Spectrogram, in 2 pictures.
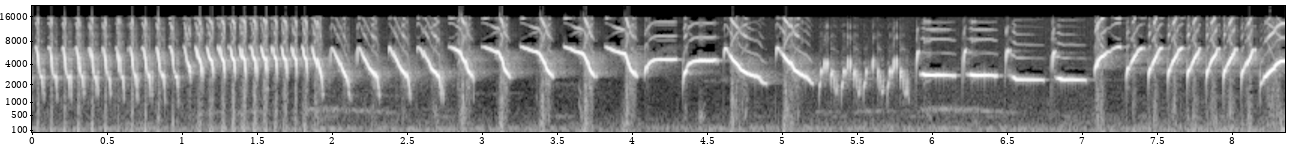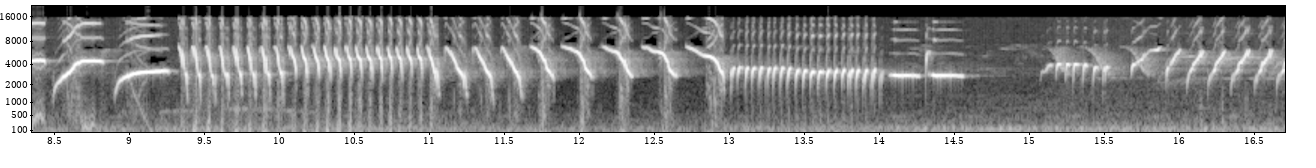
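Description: A canary sings loudly and close by, with rapid trills and whistles.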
